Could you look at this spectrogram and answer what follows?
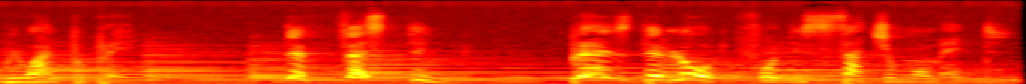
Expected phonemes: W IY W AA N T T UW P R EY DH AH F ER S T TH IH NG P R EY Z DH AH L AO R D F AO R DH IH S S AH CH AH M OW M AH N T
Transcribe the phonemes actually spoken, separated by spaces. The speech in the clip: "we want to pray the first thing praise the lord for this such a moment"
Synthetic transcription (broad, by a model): W IY W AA N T T UW P R EY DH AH F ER S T TH IH NG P L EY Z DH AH L AO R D F AO R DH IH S S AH CH AH M OW M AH N T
